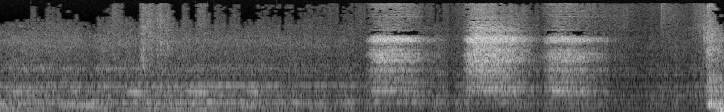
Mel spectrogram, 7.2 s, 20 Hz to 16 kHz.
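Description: Running noise inside a Seibu 2000-series electric train car: steady rolling of wheels on rail with a light motor hum. About halfway through come three short bursts of hiss. Near the end a loud low rumble sets in suddenly.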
